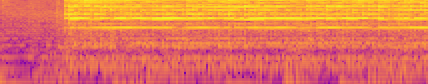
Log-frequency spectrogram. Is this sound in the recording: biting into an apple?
no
